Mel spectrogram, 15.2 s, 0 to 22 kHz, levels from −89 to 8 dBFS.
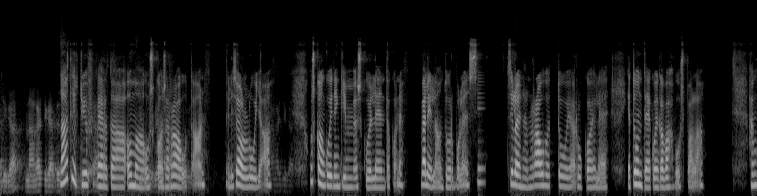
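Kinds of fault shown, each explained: Burst of packet loss: Consecutive packets failed to arrive in time, three times in this speech clip, near 0.79, 7.00 and 9.55 s. Each time the receiver stretched the last sound forward and let it fade. That fill lasts about 83, 58 and 140 ms. It is heard as a brief held buzz or hiss. Speech then picks up further along. Roughly 80, 60 and 140 ms of speech are simply gone.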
